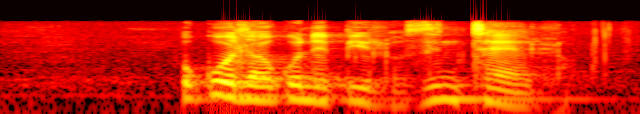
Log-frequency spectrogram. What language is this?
South Ndebele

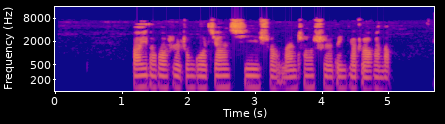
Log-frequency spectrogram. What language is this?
Chinese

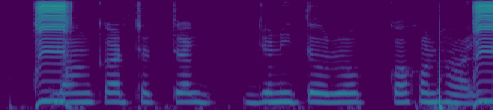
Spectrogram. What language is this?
Bangla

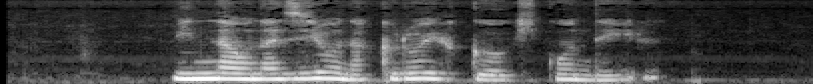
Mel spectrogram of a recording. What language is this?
Japanese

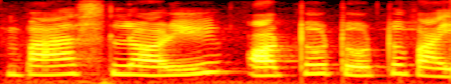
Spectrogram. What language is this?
Bangla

